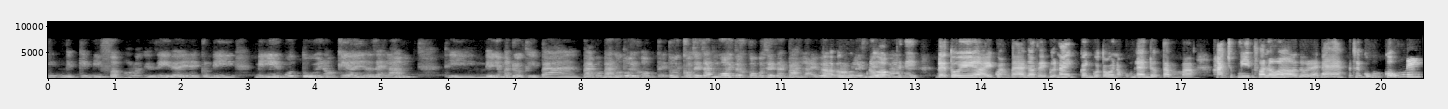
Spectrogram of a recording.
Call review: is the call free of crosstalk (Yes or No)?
No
